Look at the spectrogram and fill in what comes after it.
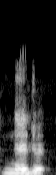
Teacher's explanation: cim harfi cezim almış. Burada kalkale tecviti var. Birazcık vurguluyoruz.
